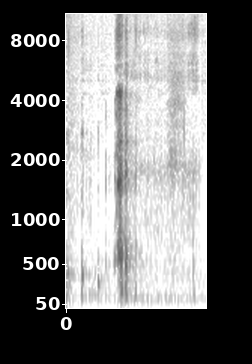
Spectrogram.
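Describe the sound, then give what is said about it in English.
A voice mimics a slurping sip while taking a sip of a drink during a taste test: a few soft wet clicks, then one sharp, breathy burst of sucking noise, trailing off into a faint airy hiss. No words are spoken. “We need the slurping sound effects and all.”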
